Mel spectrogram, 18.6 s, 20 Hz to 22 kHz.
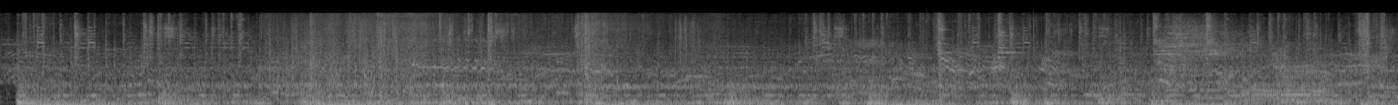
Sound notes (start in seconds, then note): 1.0 crowd cheering; 3.7 dramatic music; 12.9 dramatic music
